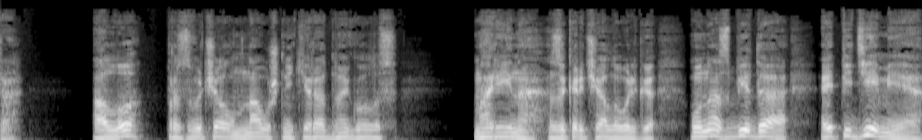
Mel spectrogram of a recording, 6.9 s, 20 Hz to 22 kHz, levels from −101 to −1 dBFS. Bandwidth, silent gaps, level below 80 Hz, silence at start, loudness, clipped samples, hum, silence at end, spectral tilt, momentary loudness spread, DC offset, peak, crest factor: 16 kHz; 0.53-0.69 s, 3.39-3.55 s; -46 dBFS; 0 s; -18 LUFS; under 0.1%; none; 0 s; -5 dB/octave; 8 LU; under 0.1%; -2 dBFS; 16 dB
